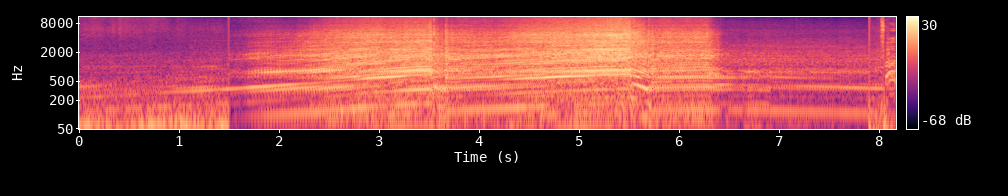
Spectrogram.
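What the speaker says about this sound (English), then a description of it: "I wonder what 0 to 60 on the Zagato shooting brake would be." Aston Martin Vanquish Zagato Shooting Brake with a 580-horsepower V12 accelerating hard, a loud rising engine note climbing through the gears with brief shift breaks, heard close from inside the car.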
